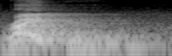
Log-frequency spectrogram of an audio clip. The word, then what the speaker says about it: writing: Você pode falar writing, você pode falar writing, ou você pode falar writing. Você engole esse T.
